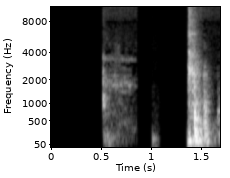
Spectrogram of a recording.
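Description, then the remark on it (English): A small Sam figurine is knocked over on a desk: a rattling clatter, a soft thump, then a louder, longer clattering knock as it settles, with no talking. “I knocked over my Sam figure.”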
